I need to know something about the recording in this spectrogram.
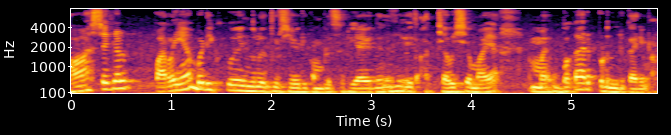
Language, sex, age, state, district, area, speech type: Malayalam, male, 18-30, Kerala, Kozhikode, rural, spontaneous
